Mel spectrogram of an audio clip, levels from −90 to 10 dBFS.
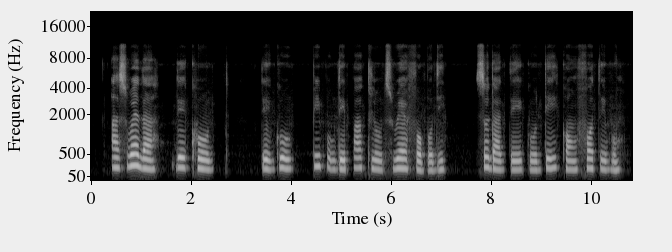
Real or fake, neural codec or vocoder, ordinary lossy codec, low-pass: fake; codec, 24 kHz, 3.1 kbps, DualCodec; none; 10.8 kHz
